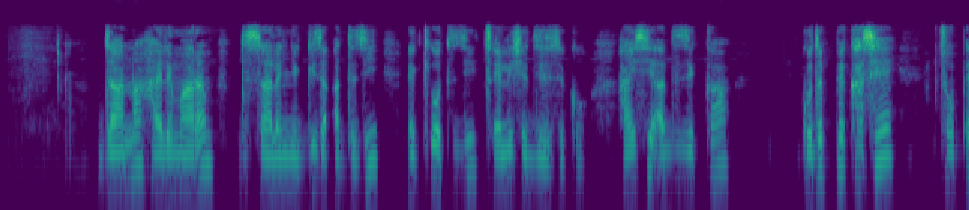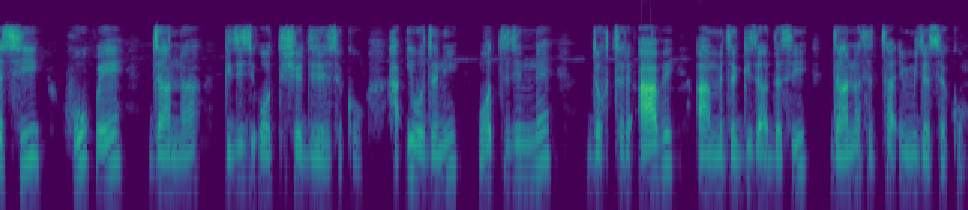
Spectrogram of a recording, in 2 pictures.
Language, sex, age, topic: Gamo, male, 25-35, government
